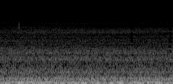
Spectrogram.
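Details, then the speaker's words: Jeep started cold at about -10°F, idling roughly with an uneven beat that never settles; still misfiring after about 10 minutes of running and barely warmed up: cold idle misfire. "here's what our thermometer is sitting at right now and uh it is still misfiring"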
